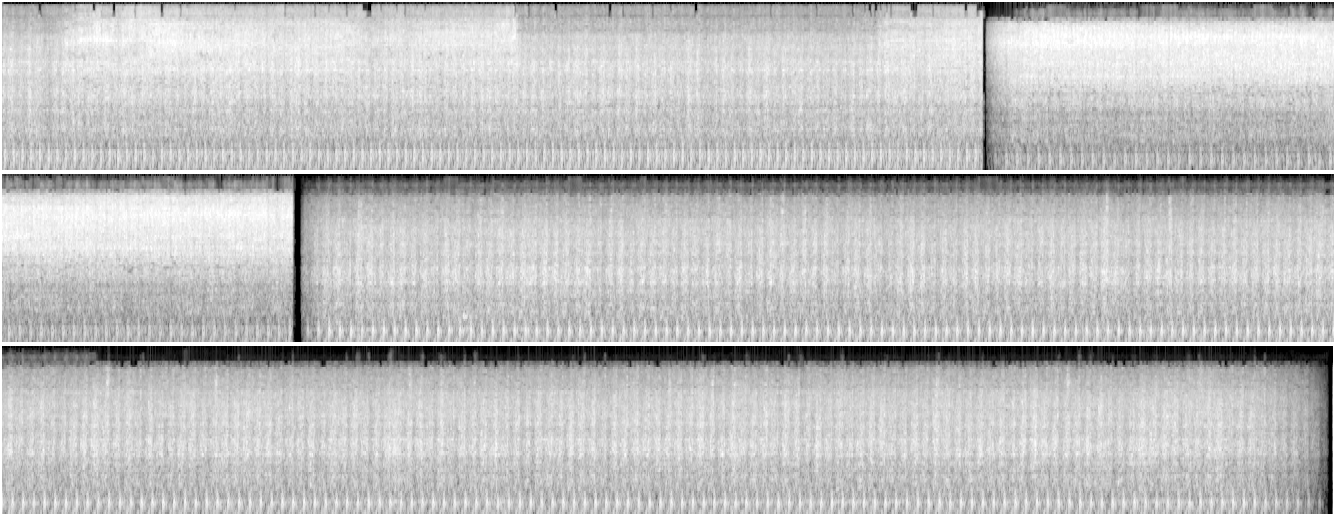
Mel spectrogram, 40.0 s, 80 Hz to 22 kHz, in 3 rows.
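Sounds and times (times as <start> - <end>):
wood lathe running: 0.0 - 15.2.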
